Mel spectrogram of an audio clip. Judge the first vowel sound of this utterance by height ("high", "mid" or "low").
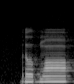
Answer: mid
